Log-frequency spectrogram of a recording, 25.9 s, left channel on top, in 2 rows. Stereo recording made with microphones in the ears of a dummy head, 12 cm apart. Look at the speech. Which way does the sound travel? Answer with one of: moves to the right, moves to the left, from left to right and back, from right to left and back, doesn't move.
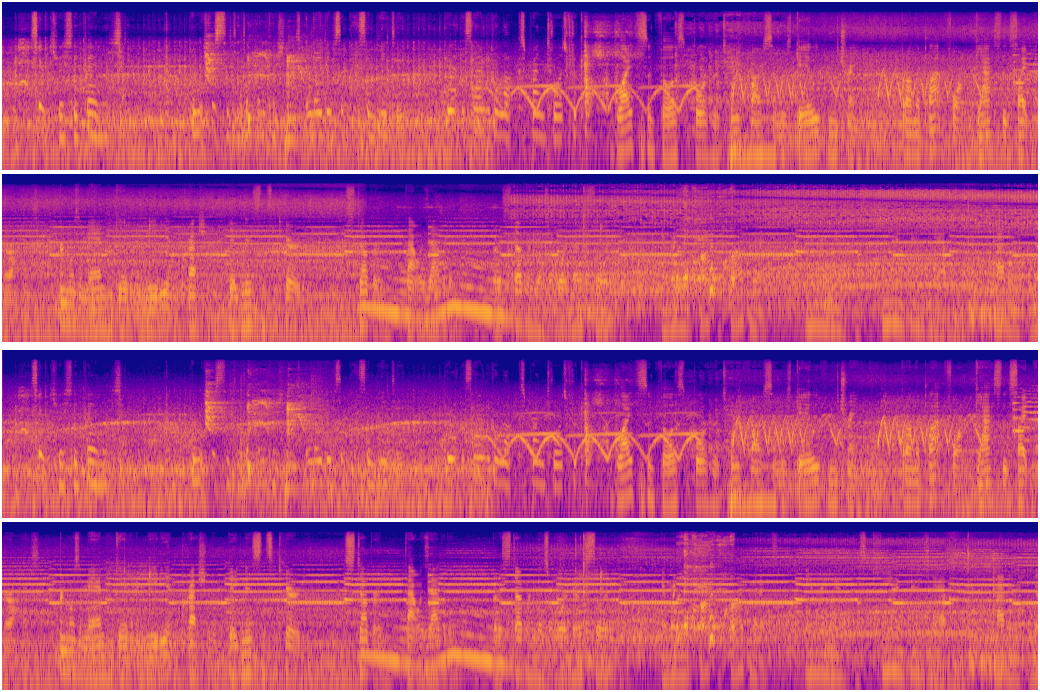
moves to the right.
